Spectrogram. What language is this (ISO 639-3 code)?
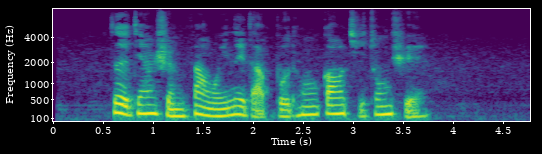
zho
